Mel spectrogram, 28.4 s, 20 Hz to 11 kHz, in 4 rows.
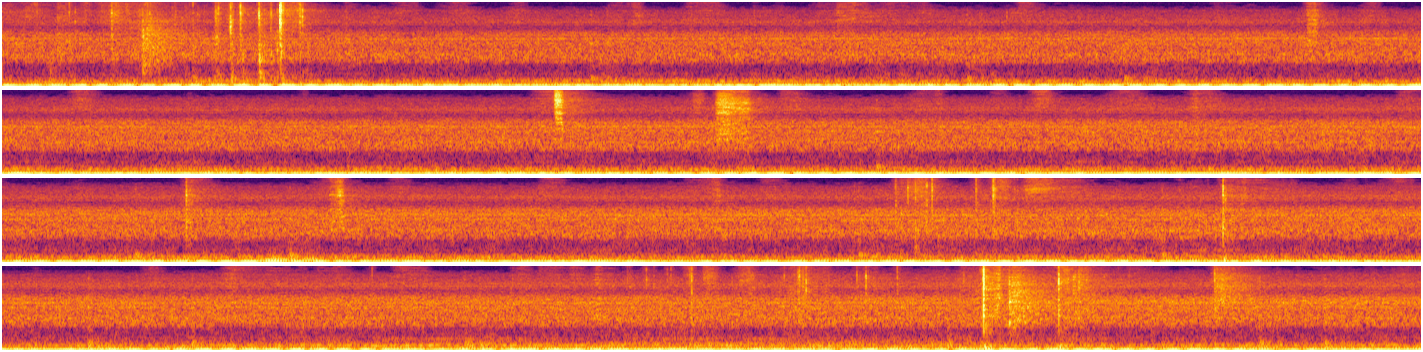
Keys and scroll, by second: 0.8-2.0 typing, 18.9 super+a, 19.2 BackSpace.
